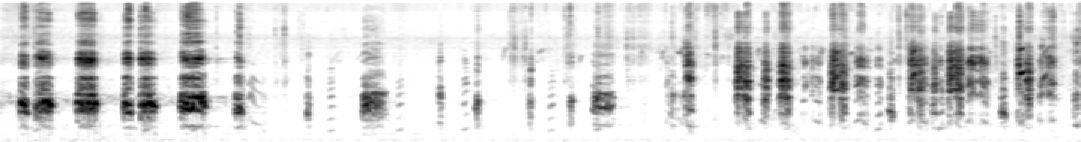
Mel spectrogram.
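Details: Fighting chukar partridge calling: a fast run of loud clucking chuk notes, then a denser stretch of harsher, broader scratchy notes near the end.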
